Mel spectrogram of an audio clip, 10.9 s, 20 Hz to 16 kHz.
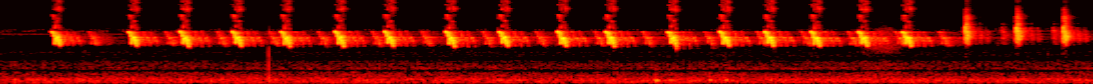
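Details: Northern mockingbird singing in the dark at 2 a.m., 9 July 2008, copying other birds. The same sharp, high chirp repeats steadily about twice a second for ten seconds and shifts to slightly different notes near the end.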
